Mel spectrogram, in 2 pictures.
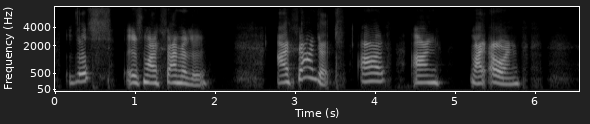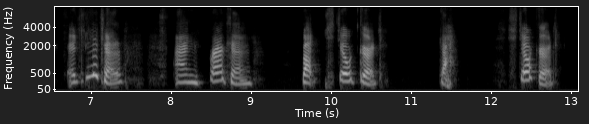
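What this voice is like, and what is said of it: Cartoon alien character voice. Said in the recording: “do your Stitch impression”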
